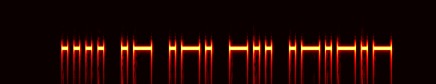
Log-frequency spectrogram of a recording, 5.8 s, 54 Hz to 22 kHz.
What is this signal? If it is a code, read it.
Morse code, heard as a keyed tone, about 15 wpm, 700 Hz. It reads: HARD.
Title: 4x Word-Spacing - Sentences from Top 300 Words - 15wpm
